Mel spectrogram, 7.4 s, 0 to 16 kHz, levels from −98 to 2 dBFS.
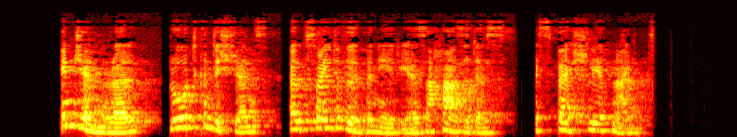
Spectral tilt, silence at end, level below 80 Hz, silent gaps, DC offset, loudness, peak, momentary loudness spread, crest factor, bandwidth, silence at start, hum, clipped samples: -5 dB/octave; 0.85 s; -58 dBFS; 1.64-1.69 s, 5.21-5.29 s; under 0.1%; -19 LUFS; -2 dBFS; 13 LU; 18 dB; 9.6 kHz; 0.6 s; none; under 0.1%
